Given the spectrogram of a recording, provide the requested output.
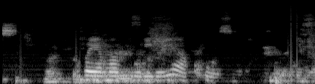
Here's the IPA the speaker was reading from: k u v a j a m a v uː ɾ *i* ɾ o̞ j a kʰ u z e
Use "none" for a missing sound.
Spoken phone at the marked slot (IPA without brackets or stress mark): i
